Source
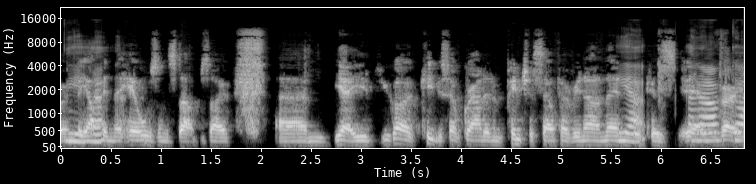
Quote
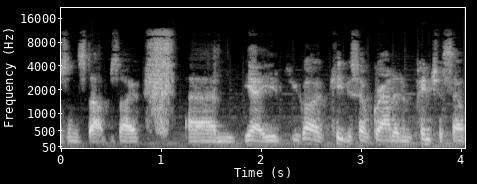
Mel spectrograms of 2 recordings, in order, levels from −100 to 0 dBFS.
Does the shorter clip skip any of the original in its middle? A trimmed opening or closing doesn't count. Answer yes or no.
no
